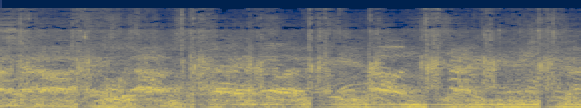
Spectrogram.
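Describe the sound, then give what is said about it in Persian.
Workers of the Ahvaz National Steel Group chant protest slogans in unison during a strike. A loud, continuous crowd of voices keeps up a steady rhythmic shouting over a low hum. “این صدای اعتراض کارگران گروه ملی صنعتی فولاد اهواز است.”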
